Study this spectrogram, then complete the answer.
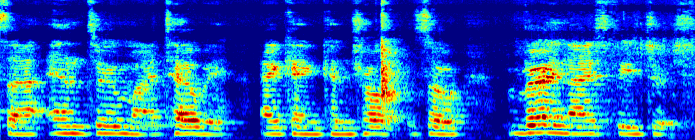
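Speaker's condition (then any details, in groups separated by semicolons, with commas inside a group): ALS; past early stages, needs lift chair, eye-gaze device; starting to lose voice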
